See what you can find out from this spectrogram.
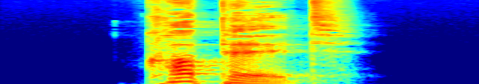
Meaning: inflection of koppeln: 1. second-person plural present 2. third-person singular present 3. plural imperative
- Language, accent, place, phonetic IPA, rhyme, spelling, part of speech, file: German, Germany, Berlin, [ˈkɔpl̩t], -ɔpl̩t, koppelt, verb, De-koppelt.ogg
